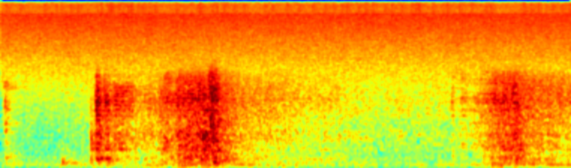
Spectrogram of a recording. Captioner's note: car engine starts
